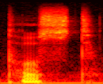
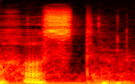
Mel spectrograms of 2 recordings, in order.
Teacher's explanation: That's because the word that comes just before it is the masculine possessive adjective and that lenites the next noun. So instead of being a tust, it's a hust.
